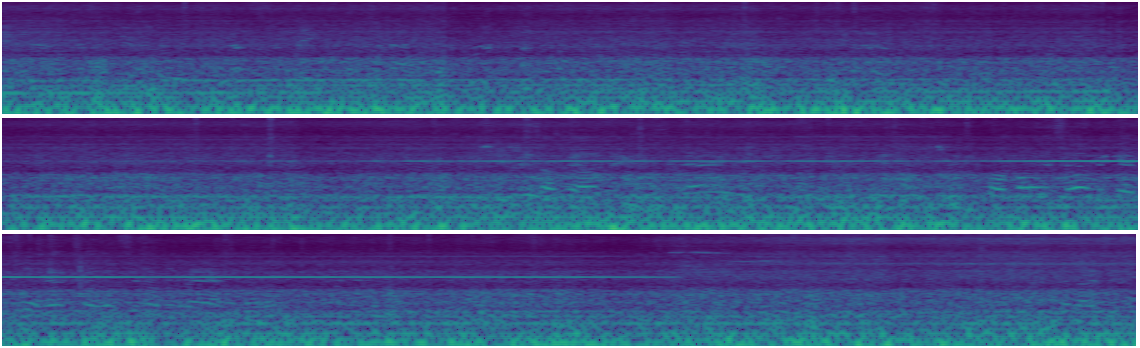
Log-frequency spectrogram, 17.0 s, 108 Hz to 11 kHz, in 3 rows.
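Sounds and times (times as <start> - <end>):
propeller engines droning: 0.0 - 17.0.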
